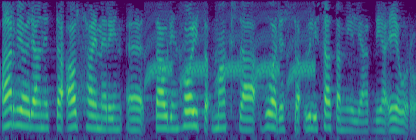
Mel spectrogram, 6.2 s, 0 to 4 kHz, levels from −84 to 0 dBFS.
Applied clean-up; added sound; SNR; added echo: none; Alarm; 15 dB; none.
